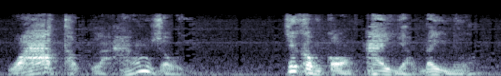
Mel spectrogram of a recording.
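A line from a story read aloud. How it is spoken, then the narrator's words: Muttering to herself. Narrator (Vietnamese): miệng lẩm bẩm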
